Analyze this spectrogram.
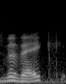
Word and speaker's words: Vivek: My name's Vivek, it rhymes with cake, and I'm on the campaign trail having some fun.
